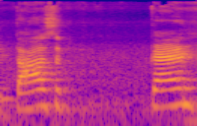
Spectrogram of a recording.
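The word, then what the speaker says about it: Tashkent: ताश कैंट लिखते हैं लेकिन उसको कंध हिंदी में पढ़ते हैं।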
